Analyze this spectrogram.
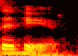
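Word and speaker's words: heir: Sound of this word is air. Here h is silent.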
